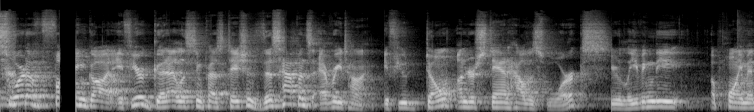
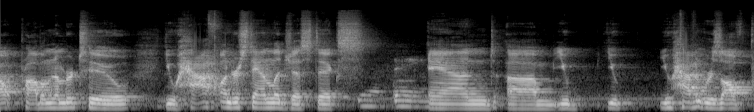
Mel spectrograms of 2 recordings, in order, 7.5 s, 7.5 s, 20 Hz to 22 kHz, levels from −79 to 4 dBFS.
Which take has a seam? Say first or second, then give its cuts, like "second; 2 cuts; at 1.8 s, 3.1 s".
first; 2 cuts; at 3.8 s, 6.1 s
